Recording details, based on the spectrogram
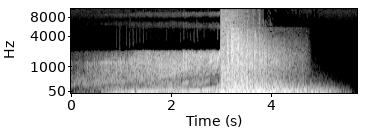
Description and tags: charge up and explode
This is a charged up explosion I made for my project. It is used when a robot
falls on the ground and slows builds up then explode.
I used a laser sound modified it with Audacity, and combine with some smaller explosion and edited explosion sound with audacity
explod, sci, fi, explosive, bomb, explosion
